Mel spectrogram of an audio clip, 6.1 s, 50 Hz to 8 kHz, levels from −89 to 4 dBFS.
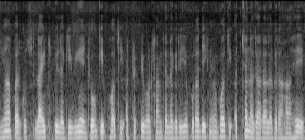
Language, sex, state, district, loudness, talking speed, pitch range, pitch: Hindi, male, Bihar, Begusarai, -17 LUFS, 265 wpm, 110-120 Hz, 115 Hz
